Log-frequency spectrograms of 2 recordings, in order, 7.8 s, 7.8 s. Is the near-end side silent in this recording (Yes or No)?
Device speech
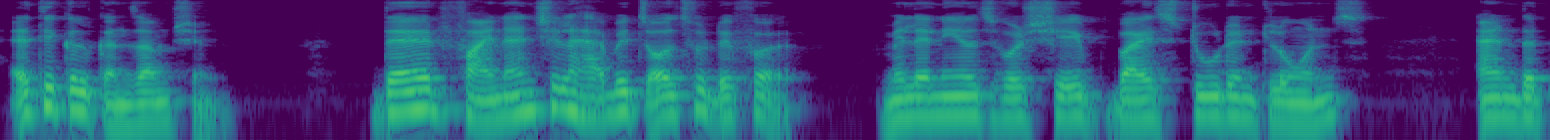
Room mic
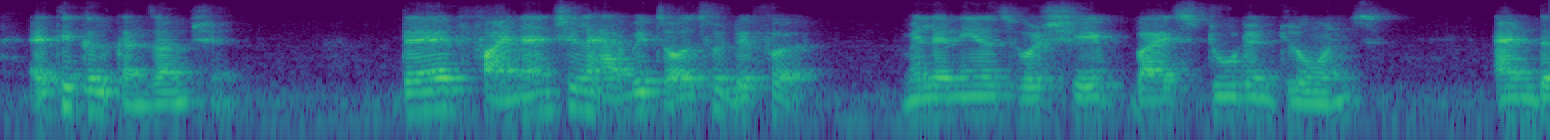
Yes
